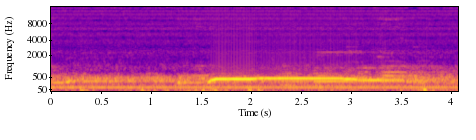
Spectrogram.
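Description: Soft, slow background music of long held notes that step from one pitch to another, with a higher note held for about a second and a half in the middle.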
